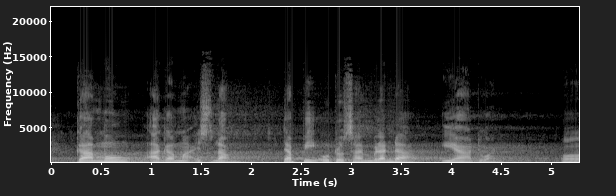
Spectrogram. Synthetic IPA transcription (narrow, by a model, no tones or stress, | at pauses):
kamuaɡamaʔislam | t̪apiʔutusanbəlandaijat̪uan | o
